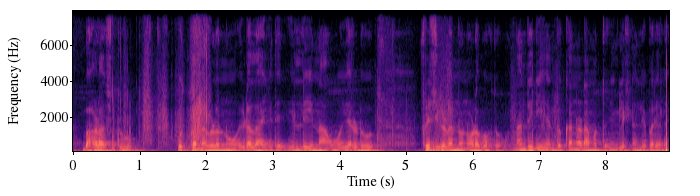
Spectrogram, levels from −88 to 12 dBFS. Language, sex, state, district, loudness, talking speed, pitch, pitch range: Kannada, male, Karnataka, Shimoga, -19 LUFS, 105 wpm, 110 Hz, 110-120 Hz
